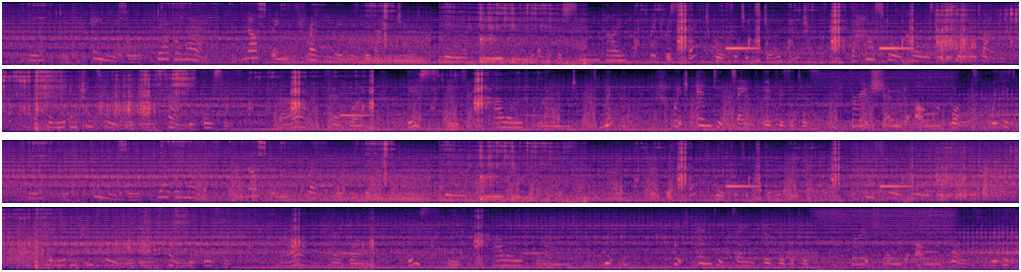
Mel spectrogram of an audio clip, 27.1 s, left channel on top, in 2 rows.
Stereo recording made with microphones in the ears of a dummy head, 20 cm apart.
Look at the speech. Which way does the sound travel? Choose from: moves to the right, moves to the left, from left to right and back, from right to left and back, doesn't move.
doesn't move.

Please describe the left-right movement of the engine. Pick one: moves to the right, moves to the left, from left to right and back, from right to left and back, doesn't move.
doesn't move.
